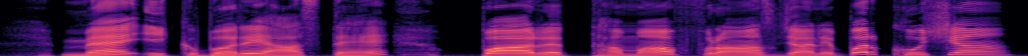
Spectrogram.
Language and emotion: Dogri, happy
